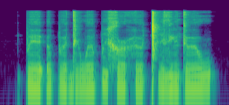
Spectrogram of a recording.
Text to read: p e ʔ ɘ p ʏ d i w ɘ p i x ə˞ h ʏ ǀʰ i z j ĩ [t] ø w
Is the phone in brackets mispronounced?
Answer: no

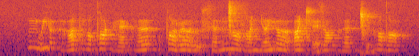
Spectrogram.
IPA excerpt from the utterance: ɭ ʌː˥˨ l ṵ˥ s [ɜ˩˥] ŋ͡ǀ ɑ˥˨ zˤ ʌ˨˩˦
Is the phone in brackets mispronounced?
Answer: yes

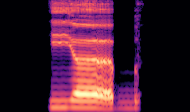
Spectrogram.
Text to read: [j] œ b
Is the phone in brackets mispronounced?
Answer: no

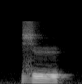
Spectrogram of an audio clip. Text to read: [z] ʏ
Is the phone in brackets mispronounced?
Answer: no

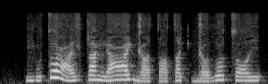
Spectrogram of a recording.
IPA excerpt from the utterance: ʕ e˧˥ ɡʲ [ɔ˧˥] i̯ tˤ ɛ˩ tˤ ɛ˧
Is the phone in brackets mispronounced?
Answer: yes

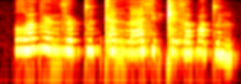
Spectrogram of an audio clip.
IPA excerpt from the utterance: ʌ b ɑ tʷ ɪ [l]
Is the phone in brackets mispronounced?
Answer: yes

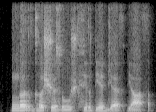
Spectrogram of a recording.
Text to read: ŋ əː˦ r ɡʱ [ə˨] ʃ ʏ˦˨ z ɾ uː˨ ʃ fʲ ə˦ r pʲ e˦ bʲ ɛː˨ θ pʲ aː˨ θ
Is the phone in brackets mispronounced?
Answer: yes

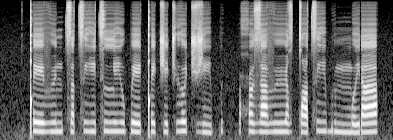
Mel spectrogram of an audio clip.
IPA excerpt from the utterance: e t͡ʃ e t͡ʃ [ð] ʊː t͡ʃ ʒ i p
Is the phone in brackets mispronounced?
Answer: no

